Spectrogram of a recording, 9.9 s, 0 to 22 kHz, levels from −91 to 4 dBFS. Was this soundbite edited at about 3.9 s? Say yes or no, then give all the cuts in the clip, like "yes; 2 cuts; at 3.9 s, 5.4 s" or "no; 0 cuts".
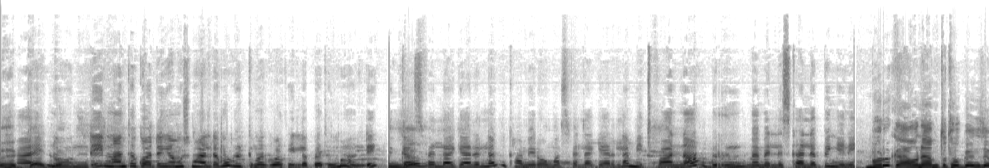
yes; 2 cuts; at 3.9 s, 8.5 s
